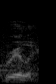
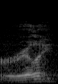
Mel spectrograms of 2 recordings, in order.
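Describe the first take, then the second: First: It sounds firm, like an emphatic statement ending. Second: It sounds doubtful, like a questioning reaction. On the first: The speaker insists they mean what they said. "that means I'm kind of doubly emphasizing" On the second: The speaker doubts what was just said. "all you got to do is raise your eyebrow"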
